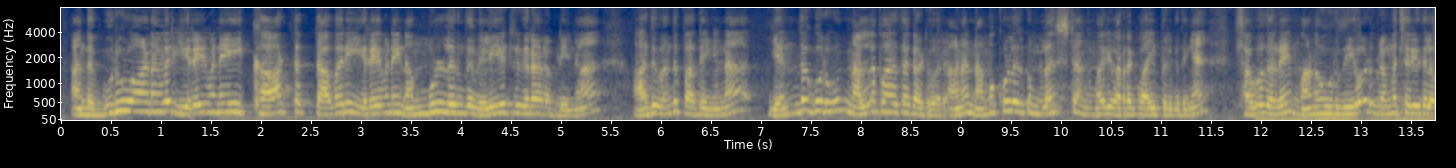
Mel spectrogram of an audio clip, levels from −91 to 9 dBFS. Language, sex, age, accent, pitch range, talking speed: Tamil, male, 30-49, native, 180-225 Hz, 135 wpm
